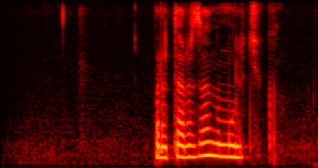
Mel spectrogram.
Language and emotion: Russian, neutral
